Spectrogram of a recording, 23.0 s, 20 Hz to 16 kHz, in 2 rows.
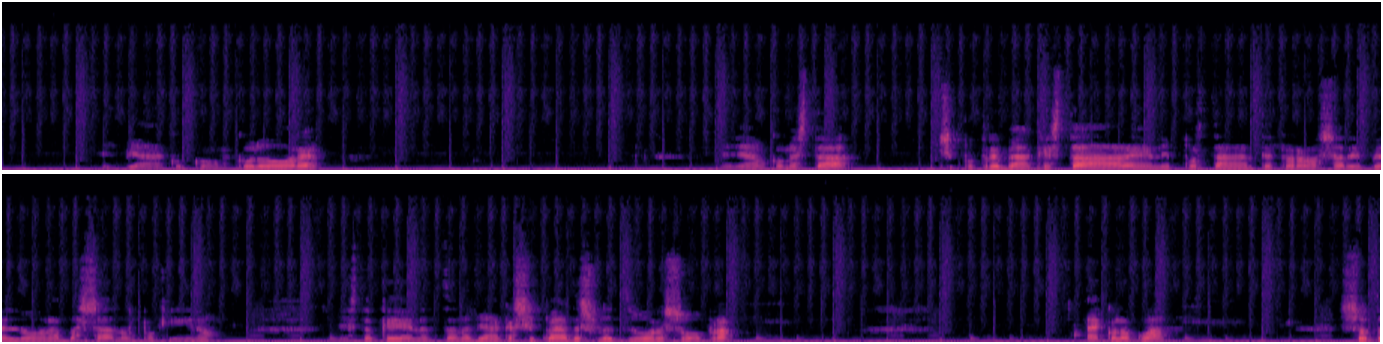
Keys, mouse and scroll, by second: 0.1 click, 1.4 click, 3.8 scroll down 2, 4.6 click, 5.8 click, 9.5 ctrl+scroll down 2, 10.5-11.0 middle drag, 14.0 click, 16.6 Down, 17.0 Down, 21.9 ctrl+middle click.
